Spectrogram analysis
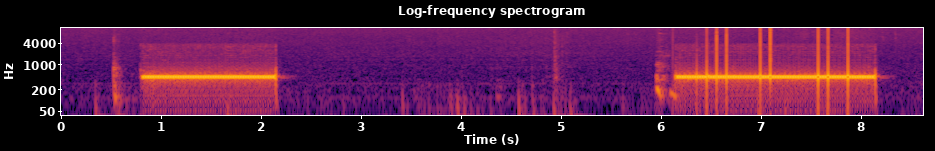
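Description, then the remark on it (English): A steady telephone dial tone sounds twice, then a rapid series of keypad beeps is pressed over the second tone, with quiet handling noise in between. “I'm going to now call Brad.”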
